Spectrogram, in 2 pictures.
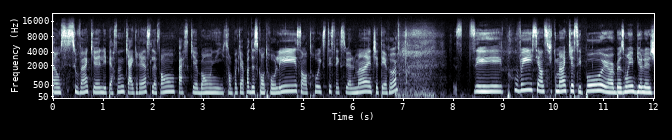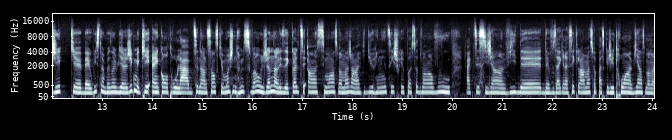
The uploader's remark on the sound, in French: Le podcast a été enregistré en novembre 2021 à la microbrasserie le Boquébière au 50, rue Wellington Nord à Sherbrooke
